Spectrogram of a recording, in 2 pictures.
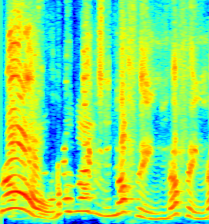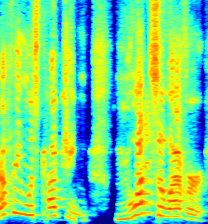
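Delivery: high, drawn-out indignant protest; flustered, emphatic self-defence; emphatic denial. Real, not acted. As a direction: deny it slowly, word by word. Indignant denial of teasing accusation.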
